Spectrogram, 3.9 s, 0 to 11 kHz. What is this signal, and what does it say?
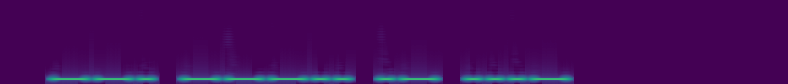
Morse code, heard as a keyed tone, about 22 wpm, 700 Hz. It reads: G8AV
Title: DXCC-100 Call Signs - 4 Characters - Repeated 3x - 22wpm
